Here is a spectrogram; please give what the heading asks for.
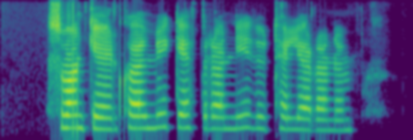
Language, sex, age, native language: Icelandic, male, 11, Icelandic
